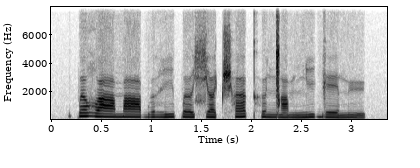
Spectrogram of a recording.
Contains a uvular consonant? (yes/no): yes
